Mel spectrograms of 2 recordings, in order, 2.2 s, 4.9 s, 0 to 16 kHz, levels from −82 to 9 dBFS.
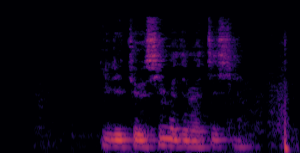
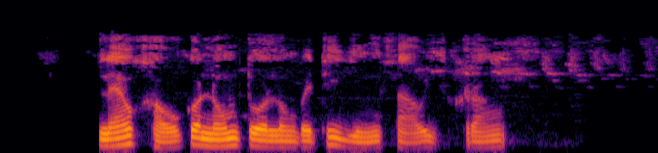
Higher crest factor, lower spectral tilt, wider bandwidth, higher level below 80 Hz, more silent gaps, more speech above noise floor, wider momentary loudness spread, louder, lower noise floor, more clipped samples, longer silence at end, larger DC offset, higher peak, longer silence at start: about the same, 18 dB vs 18 dB; second, -3.5 dB/octave vs -5.5 dB/octave; first, 11.5 kHz vs 7.8 kHz; about the same, -58 dBFS vs -58 dBFS; neither; second, 34 dB vs 43 dB; second, 15 LU vs 20 LU; second, -40 LUFS vs -18 LUFS; first, -75 dBFS vs -61 dBFS; neither; second, 0.1 s vs 0.6 s; neither; second, -24 dBFS vs -2 dBFS; about the same, 0.75 s vs 0.75 s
